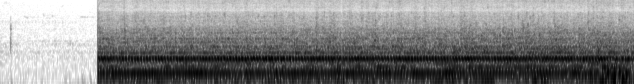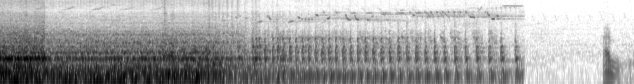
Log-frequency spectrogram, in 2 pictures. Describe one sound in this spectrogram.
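A boat's outboard motor drones steadily.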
